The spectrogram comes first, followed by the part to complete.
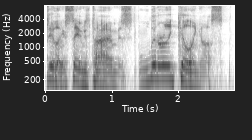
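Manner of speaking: ranting talk-radio host voice. Going right into a Business Insider story with no segue, putting on an Alex Jones voice. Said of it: "put on my Bex Alex Jones voice here".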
